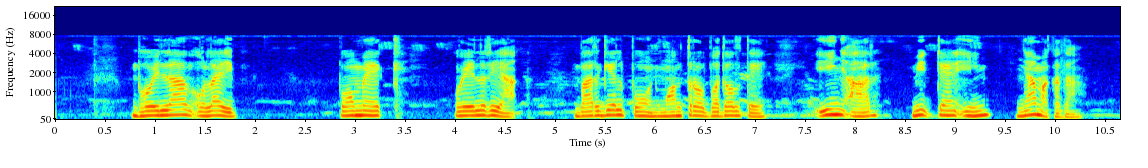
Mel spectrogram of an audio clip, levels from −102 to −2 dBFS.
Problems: background conversations at intervals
